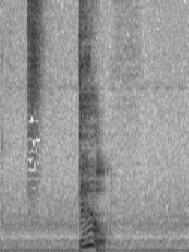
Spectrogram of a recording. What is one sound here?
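A young man gives a short high exclamation close to a microphone.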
